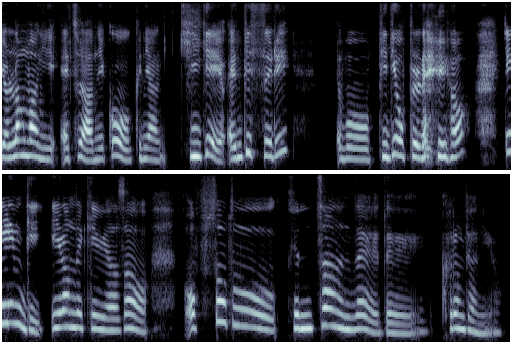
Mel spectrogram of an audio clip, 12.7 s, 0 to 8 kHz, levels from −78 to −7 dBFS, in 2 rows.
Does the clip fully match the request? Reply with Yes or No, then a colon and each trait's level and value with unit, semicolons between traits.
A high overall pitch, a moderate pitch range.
Yes: high, 240 Hz; average, 4.7 semitones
